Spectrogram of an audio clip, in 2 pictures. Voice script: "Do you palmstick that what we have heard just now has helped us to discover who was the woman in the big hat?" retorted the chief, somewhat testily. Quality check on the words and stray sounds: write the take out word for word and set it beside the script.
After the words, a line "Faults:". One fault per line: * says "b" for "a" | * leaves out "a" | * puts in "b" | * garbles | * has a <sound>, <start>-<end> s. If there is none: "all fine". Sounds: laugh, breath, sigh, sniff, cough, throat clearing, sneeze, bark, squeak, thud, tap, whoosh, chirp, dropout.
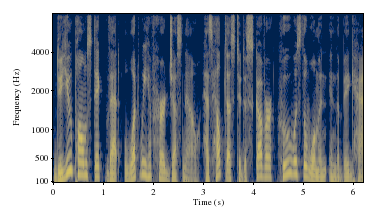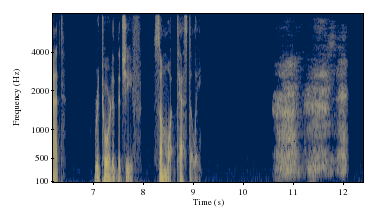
"Do you palmstick that what we have heard just now has helped us to discover who was the woman in the big hat?" retorted the chief, somewhat testily.
Faults:
* has a breath, 10.6-12.1 s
